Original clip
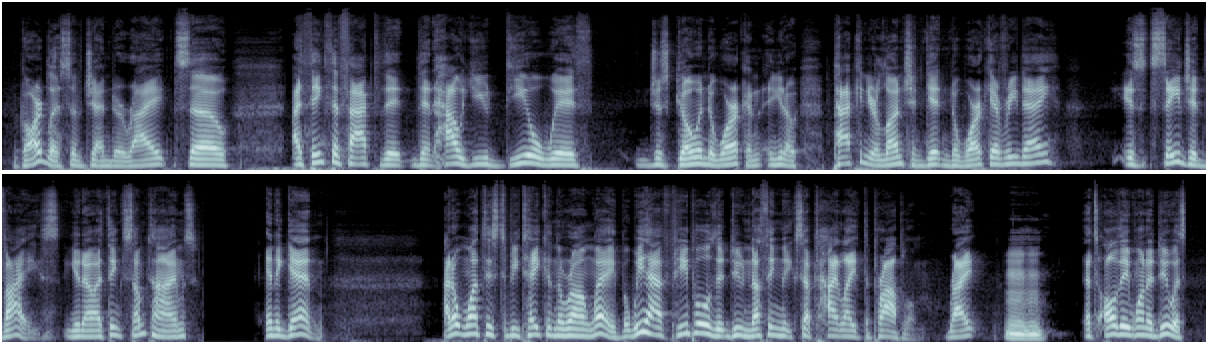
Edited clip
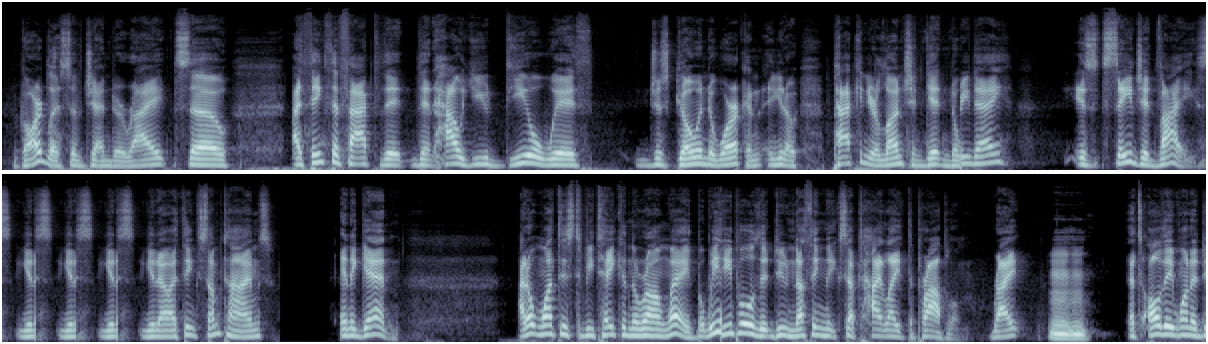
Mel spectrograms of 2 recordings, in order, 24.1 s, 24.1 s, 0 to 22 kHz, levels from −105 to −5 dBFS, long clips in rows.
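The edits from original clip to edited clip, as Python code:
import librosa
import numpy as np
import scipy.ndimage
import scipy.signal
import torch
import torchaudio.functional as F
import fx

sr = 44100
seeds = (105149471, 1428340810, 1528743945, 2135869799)

y = fx.edit(x, sr, fx.cut(start_s=9.58, length_s=0.48),
    fx.repeat(start_s=12.43, length_s=0.41, count=4),
    fx.cut(start_s=18.47, length_s=0.31), tone=tone)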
